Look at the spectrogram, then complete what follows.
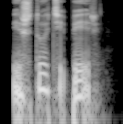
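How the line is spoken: Dejected grandmother. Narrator (Russian): поникшим голосом спросила бабушка

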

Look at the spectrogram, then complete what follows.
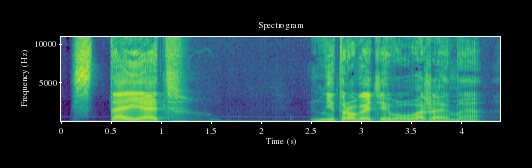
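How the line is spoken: Addressing the crowd. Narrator (Russian): молвил всему народу сотник

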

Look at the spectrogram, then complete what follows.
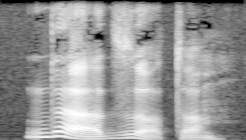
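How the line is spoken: Dry reply. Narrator (Russian): ответил сухо граф

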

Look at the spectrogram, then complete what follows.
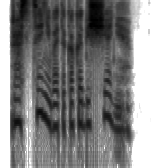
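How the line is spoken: Languid, breathy. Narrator (Russian): выдохнула томно

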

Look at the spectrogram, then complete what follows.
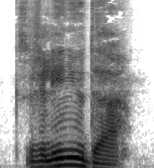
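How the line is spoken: Grumble. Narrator (Russian): проворчал Марк

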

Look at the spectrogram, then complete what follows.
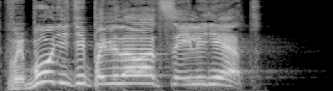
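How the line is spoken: Angry yelling. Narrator (Russian): судья топнул ногой и заорал

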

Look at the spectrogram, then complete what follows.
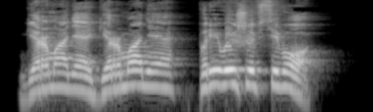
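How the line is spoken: Loud shout. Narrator (Russian): генерал громко крикнул

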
